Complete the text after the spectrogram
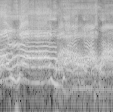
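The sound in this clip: A voice imitates a cartoon seagull screeching a romantic song: a loud, strained, warbling tone, held and bending up and down without a break.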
